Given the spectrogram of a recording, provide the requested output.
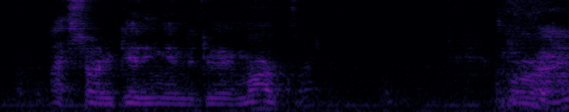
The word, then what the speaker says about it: Märklin: started getting into doing Markland, or Märklin if you're German. Märklin's the correct pronunciation, but but I'm Southern, so it's Markland.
